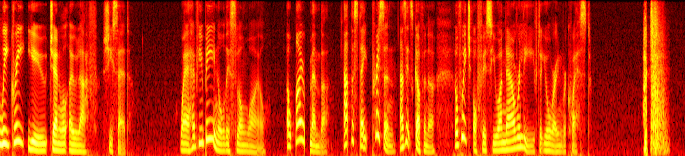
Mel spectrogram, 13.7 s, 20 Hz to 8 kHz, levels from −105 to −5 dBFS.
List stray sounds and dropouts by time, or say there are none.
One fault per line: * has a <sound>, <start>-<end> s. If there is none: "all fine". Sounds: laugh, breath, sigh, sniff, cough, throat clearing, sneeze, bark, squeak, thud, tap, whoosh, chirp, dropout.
* has a dropout, 6.1-6.2 s
* has a sneeze, 12.8-13.4 s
